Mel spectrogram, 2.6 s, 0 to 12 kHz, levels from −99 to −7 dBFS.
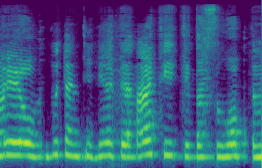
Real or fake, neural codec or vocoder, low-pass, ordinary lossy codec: fake; codec, 44.1 kHz, 1.7 kbps, Pupu-Codec; 10.8 kHz; AAC, 48 kbps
